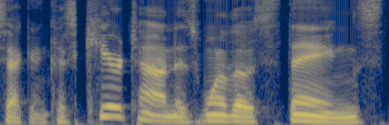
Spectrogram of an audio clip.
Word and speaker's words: kirtan: What's your perspective on folks that are taking on kirtan or even yoga, I guess, as their own? First of all, kirtan. So the A is like a sound. Kirtan.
